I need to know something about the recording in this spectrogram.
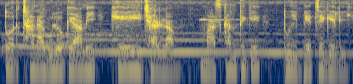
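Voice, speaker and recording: A man playing a wicked, greedy, scheming fox in a cartoon fable, with a menacing, taunting, drawn-out delivery. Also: mid-range voice, flat delivery, loud music behind the voice, lightly acted. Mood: gloating.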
